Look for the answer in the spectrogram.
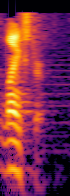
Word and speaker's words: Lancaster: Now, I know it's spelled Lancaster, but up there they pronounce it Lancaster.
